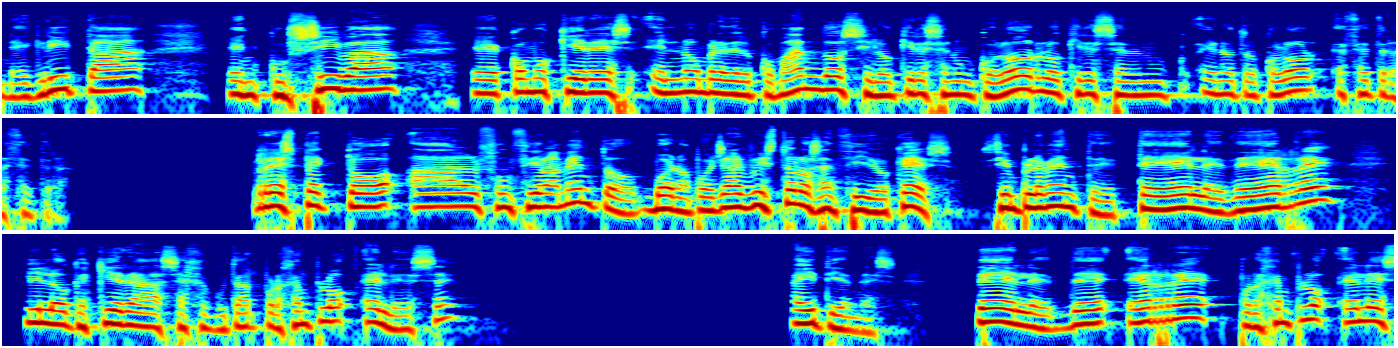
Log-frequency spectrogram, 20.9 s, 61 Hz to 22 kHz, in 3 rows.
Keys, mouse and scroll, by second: 12.7-13.7 typing, 15.4-16.1 typing, 18.5-20.9 typing.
